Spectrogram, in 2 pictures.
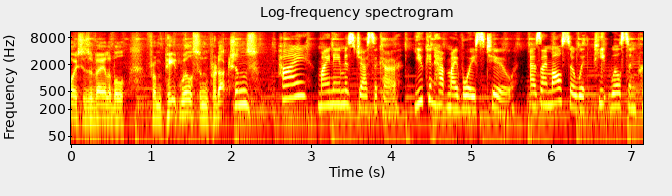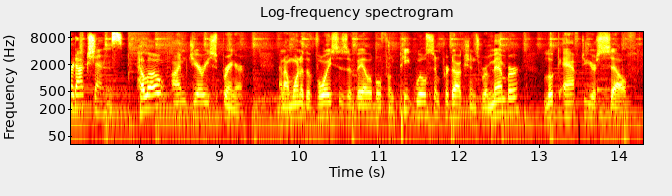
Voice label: voiceovers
